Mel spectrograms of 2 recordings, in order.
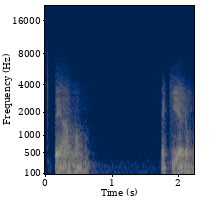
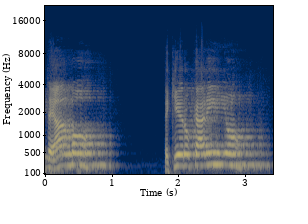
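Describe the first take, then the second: First: Quiet echo. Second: Slow, higher, drawn-out loving tone; tender words. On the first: Preacher repeats the empty love words, low and soft. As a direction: lower and much softer, almost to oneself. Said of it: "estoy gritando con mis acciones". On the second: Preacher imitates a husband's sweet talk, slow and tender. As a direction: croon it like sweet talk to a spouse. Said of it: "Podemos decir". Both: Retold or imitated.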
